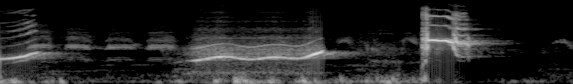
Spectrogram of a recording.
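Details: Green parrot talking: a short run of clear whistled, wavering tones with harmonics, a louder rising whistle near the middle, then a sharp high squawk-like burst near the end, with faint low murmurs beneath.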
